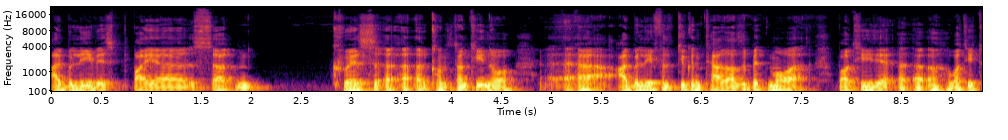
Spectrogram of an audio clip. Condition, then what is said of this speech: Stuttering. Well, I think I was quite happy because often at stuttering conferences, I'm stuttering severely.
